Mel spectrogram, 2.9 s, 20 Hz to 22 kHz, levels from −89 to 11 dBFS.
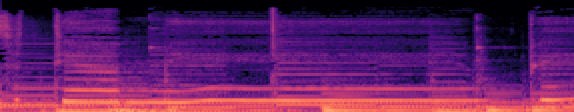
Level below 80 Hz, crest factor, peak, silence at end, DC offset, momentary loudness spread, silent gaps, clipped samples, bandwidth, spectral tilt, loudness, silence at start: -22 dBFS; 12 dB; -2 dBFS; 0 s; under 0.1%; 3 LU; none; under 0.1%; 15.5 kHz; -8 dB/octave; -16 LUFS; 0 s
